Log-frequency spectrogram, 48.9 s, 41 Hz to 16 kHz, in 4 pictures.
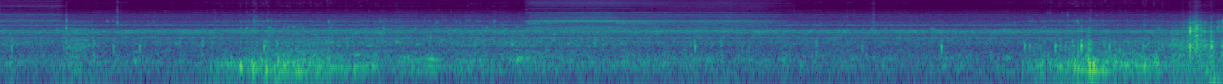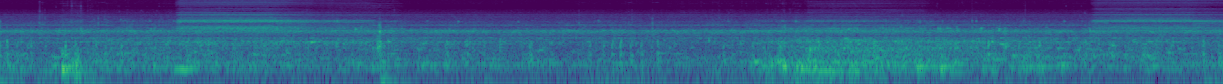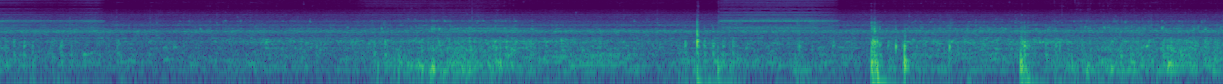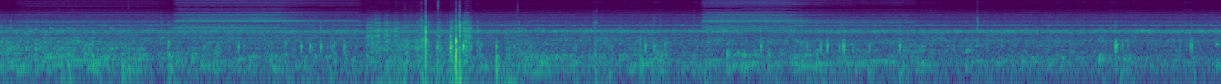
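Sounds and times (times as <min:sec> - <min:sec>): regulator hissing inhale: 0:00.0 - 0:00.8, 0:05.1 - 0:08.1, 0:13.9 - 0:16.5, 0:20.0 - 0:21.8, 0:23.1 - 0:25.7, 0:31.6 - 0:33.0, 0:36.8 - 0:40.4, 0:43.6 - 0:46.1
exhaled bubbles rumbling: 0:02.1 - 0:05.2.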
